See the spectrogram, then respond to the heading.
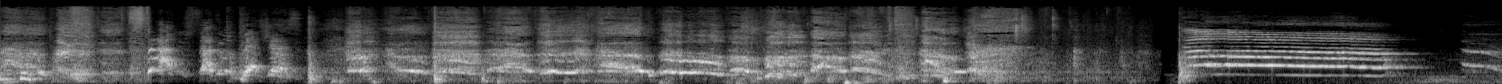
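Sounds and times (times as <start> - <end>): shower water running: 3.6 - 11.6.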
